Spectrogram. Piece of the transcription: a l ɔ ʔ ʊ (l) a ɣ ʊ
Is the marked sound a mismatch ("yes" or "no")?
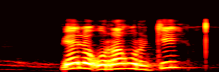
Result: yes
